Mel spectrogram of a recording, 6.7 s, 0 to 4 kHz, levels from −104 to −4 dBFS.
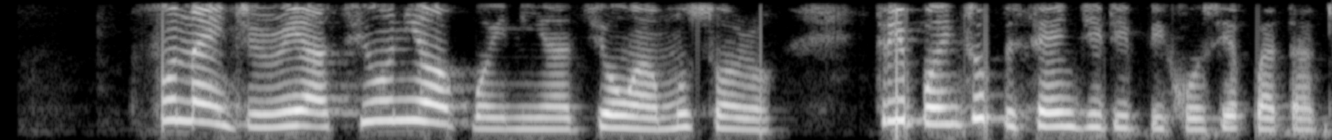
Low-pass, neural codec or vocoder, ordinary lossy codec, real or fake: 3.6 kHz; none; none; real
